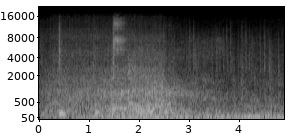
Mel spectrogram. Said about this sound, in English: Tim drives Jean through the city in his truck.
